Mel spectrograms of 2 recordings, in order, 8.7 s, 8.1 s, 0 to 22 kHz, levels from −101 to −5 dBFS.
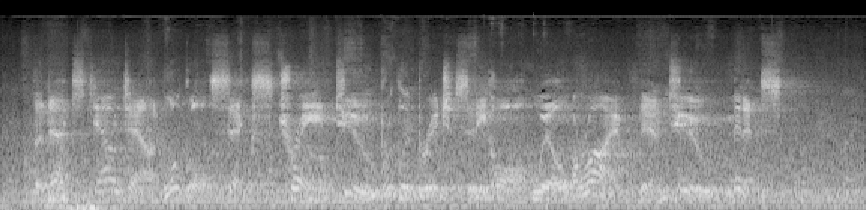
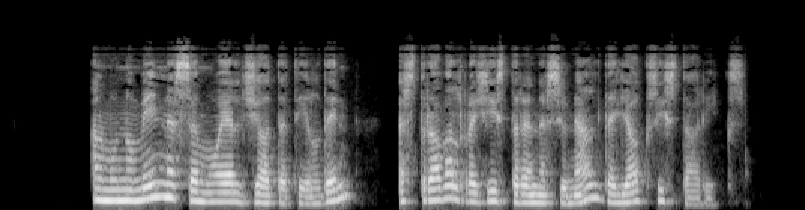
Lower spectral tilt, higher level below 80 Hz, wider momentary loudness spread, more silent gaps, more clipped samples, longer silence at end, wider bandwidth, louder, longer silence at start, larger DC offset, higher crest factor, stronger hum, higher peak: about the same, -5 dB/octave vs -4.5 dB/octave; first, -34 dBFS vs -66 dBFS; second, 4 LU vs 14 LU; second, none vs 3.91-3.98 s; neither; second, 0 s vs 0.65 s; first, 16 kHz vs 9.4 kHz; about the same, -19 LUFS vs -20 LUFS; second, 0 s vs 0.9 s; neither; about the same, 14 dB vs 16 dB; neither; about the same, -4 dBFS vs -4 dBFS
